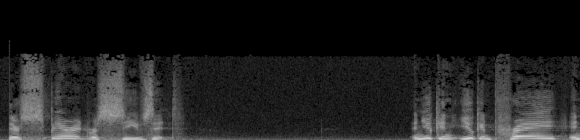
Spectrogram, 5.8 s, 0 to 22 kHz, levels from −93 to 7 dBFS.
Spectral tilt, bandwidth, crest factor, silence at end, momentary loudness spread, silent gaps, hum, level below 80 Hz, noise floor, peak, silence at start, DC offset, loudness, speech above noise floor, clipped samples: -4.5 dB/octave; 13.5 kHz; 16 dB; 0 s; 7 LU; none; none; -60 dBFS; -60 dBFS; -10 dBFS; 0.1 s; under 0.1%; -24 LUFS; 36 dB; under 0.1%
